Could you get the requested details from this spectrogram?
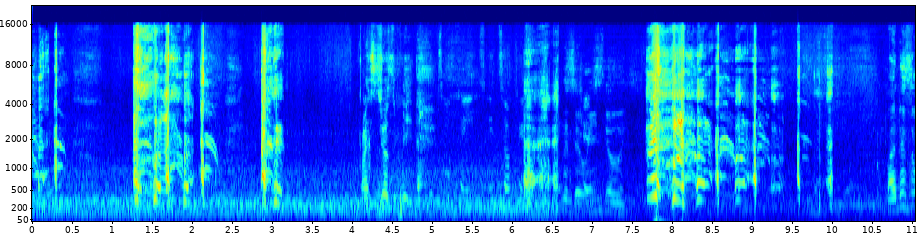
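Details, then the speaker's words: Acted coughing from a TV comedy scene in which a taxi passenger coughs incessantly beside another passenger: repeated harsh coughs and throat clearing over traffic noise and talk. "as florence becomes more and more disgusted with albert's incessant coughing it gives him a chance to put his plan for her handbag in action"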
